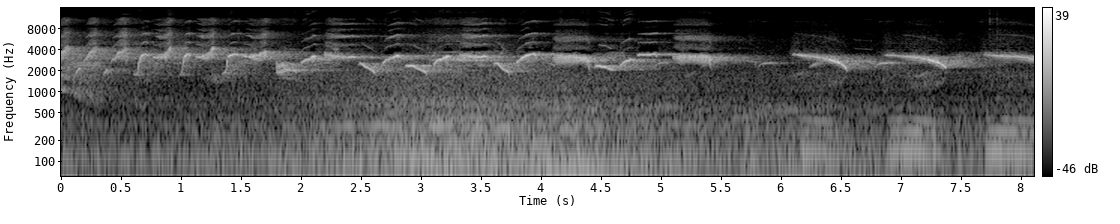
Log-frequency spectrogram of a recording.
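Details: Chinese hwamei with bright white wing feathers, a big captive singer, pouring out rich, rapid whistled phrases: repeated curling slurs, some rising and some sweeping down, over a steady low background hum.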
